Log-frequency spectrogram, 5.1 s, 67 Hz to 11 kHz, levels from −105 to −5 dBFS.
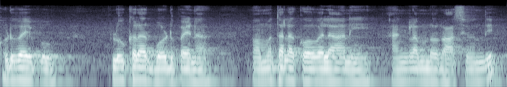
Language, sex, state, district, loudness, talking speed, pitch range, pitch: Telugu, male, Telangana, Komaram Bheem, -17 LUFS, 130 wpm, 95-100 Hz, 95 Hz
